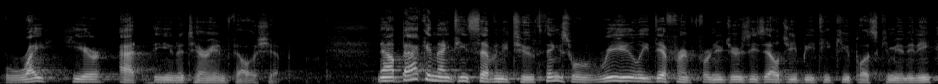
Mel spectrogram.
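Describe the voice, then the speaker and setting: American man, gravelly whiskey voice, hoarse, mid-pitched, prepared speech, long hall reverb. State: hoarse, strained voice. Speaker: community organization president speaking. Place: large indoor meeting hall.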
